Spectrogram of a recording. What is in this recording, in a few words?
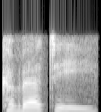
"cavetti", English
